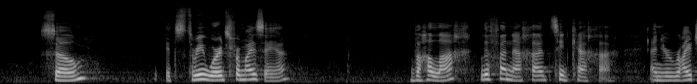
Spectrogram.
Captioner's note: Hebrew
